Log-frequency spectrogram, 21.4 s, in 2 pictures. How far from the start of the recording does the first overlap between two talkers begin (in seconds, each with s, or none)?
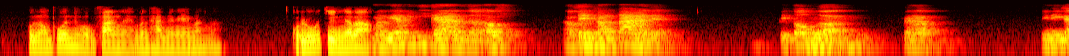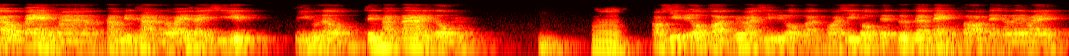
none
